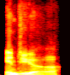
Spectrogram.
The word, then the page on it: endure: British English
